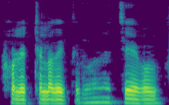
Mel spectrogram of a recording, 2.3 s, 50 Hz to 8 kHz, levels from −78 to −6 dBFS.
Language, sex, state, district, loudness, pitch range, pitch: Bengali, male, West Bengal, Purulia, -19 LUFS, 105-125 Hz, 110 Hz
